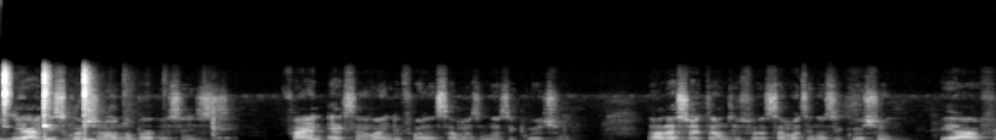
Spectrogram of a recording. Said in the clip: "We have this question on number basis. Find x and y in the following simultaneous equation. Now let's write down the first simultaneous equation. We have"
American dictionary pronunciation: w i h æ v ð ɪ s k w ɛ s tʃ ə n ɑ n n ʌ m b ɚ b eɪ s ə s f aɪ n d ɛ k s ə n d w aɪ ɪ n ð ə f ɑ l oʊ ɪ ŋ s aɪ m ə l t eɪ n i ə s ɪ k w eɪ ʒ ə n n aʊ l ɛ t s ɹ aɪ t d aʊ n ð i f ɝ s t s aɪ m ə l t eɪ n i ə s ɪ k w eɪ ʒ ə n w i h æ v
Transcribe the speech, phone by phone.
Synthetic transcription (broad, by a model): w i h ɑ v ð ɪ s k w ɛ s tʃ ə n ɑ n n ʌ m b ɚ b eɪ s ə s f aɪ n ɛ k s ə n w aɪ ɪ n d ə f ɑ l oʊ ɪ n s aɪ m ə t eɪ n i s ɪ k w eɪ ʃ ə n n aʊ l ɛ t s ɹ aɪ t d aʊ n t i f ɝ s s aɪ m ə t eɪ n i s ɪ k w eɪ ʃ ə n w i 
